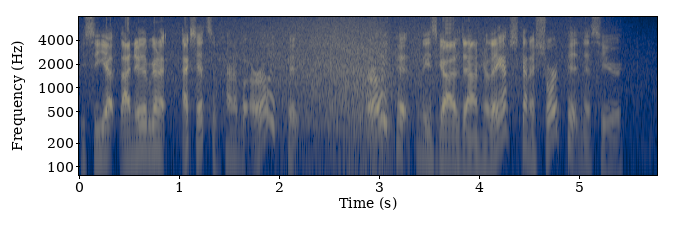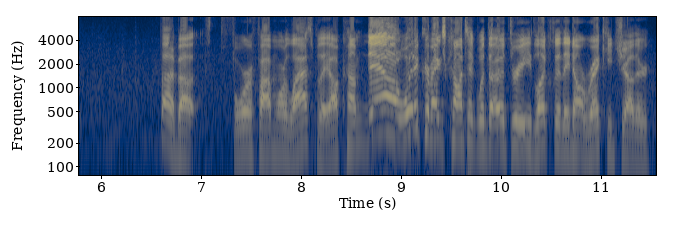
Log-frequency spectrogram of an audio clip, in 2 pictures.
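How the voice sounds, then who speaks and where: A young man with a slightly deep voice commentating a sim truck race live, casual and rambling, getting excited when cars wreck. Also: fast, slight background noise. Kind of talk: live sim racing play-by-play.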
